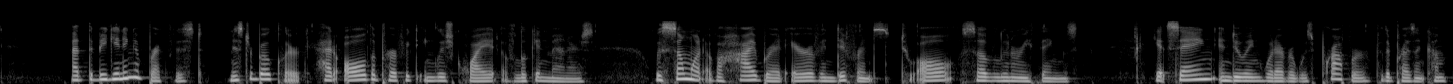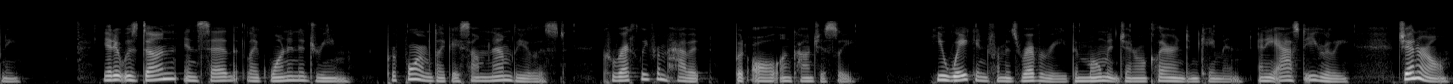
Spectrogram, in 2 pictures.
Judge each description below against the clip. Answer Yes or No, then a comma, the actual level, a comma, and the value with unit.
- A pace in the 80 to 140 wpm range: No, average, 160 wpm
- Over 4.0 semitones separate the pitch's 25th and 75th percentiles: Yes, average, 4.7 semitones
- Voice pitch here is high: No, medium, 165 Hz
